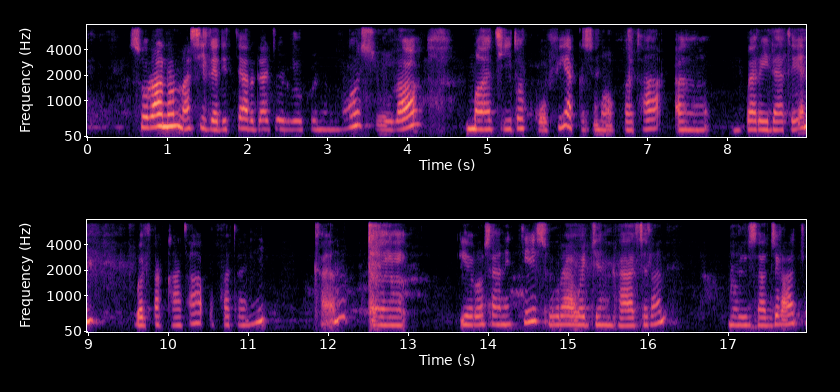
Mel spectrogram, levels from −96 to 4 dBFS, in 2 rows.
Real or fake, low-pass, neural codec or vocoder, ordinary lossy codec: fake; 7.2 kHz; codec, 24 kHz, 3 kbps, HILCodec; AAC, 48 kbps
